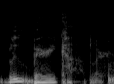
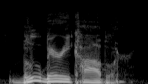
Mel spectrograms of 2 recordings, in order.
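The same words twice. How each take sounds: First: Whispered, breathy repeat of the coffee name; just breathe the name out. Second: Said in the usual way. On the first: Shown as a demonstration. Host whispering the coffee name back to listeners.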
